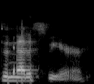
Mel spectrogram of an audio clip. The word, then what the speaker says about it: Demetosphere: That's how you say it, Demetosphere.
